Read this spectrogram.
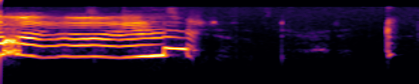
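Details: An infant girl during tummy time while her parents encourage her to lift her head, giving a single sustained high-pitched wail of about a second, then quiet fussing.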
